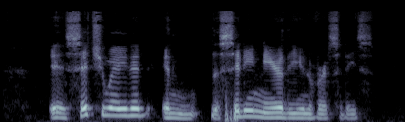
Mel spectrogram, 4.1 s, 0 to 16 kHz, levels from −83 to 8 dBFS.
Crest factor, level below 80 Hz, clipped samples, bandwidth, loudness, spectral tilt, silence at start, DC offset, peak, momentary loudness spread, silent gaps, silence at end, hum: 18 dB; -56 dBFS; under 0.1%; 11.5 kHz; -24 LUFS; -5.5 dB/octave; 0.5 s; under 0.1%; -6 dBFS; 13 LU; none; 0.4 s; none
